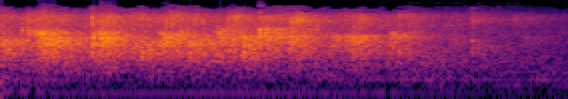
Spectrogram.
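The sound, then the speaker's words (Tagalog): Applause from a church audience clapping during a sermon, a dense, loud wash of many hands that slowly fades toward the end. “Sige ka, palakpakan natin ang Panginoon.”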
